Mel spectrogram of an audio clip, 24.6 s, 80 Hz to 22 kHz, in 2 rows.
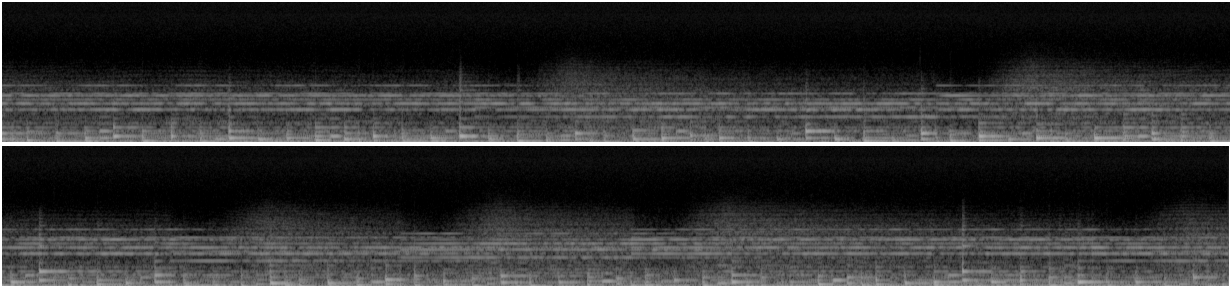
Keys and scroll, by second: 0.6 shift+n, 7.4 shift+n, 15.3 shift+n, 19.1 s, 22.5 ctrl+z.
